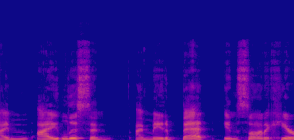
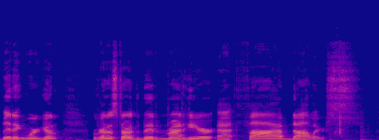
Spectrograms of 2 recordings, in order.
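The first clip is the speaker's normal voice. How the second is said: rapid, rattled-off auctioneer patter; 3 semitones higher than usual. Asked for an auctioneer voice, starting the bidding in a fast-talking auctioneer voice. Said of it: "an auctioneer voice, the fast talking voice".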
